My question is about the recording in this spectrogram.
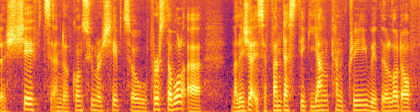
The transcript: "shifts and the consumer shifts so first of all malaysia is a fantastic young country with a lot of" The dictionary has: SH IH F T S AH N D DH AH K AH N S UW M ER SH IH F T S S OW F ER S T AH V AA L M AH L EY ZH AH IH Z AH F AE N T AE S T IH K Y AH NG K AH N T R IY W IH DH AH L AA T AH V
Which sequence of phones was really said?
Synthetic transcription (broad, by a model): SH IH F T S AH N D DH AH K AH N S UW M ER SH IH F T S S OW F ER S T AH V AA L M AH L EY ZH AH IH S AH F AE N T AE S T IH K Y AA NG K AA N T R IY W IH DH AH L AA T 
